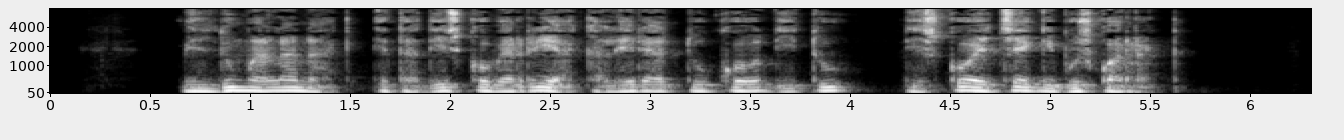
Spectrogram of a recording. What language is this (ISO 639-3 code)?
eus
